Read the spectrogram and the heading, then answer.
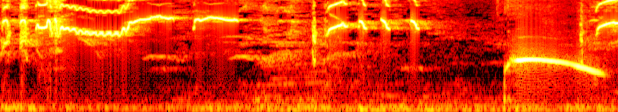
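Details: Oriental magpie-robin, called kacer alas, singing: clear whistled notes sliding up and down, a quick run of short repeated chirps, then a long falling whistle, over faint low background rumble.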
